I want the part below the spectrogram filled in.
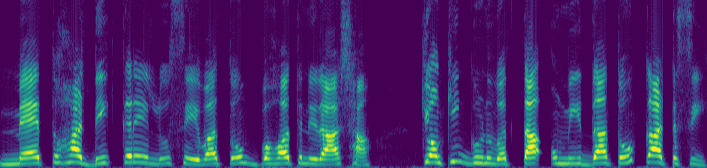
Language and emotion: Punjabi, angry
